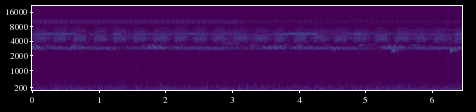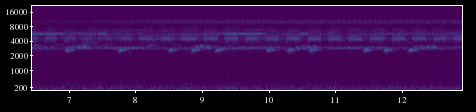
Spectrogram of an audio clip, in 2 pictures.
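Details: A continuous cricket chorus of shrill, pulsed high trills layered in several bands, with short bright chirps scattered through the second half and a soft low rumble beneath.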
